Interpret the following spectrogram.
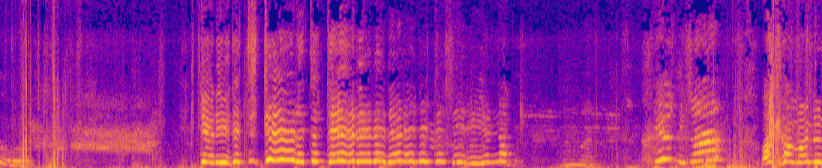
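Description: A child's voice held on one long, wavering note for about four seconds, sing-song or drawn-out like a yell, then a shorter rising call near the end. A few knocks come early on.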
